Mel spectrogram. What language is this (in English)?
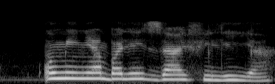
Russian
